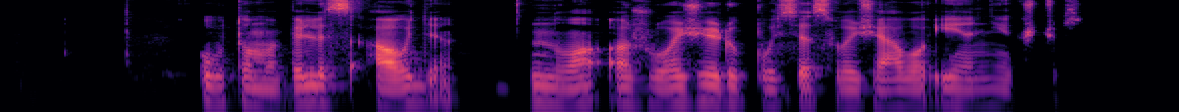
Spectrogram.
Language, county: Lithuanian, Kaunas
